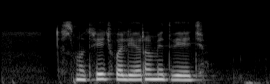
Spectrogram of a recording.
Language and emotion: Russian, neutral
